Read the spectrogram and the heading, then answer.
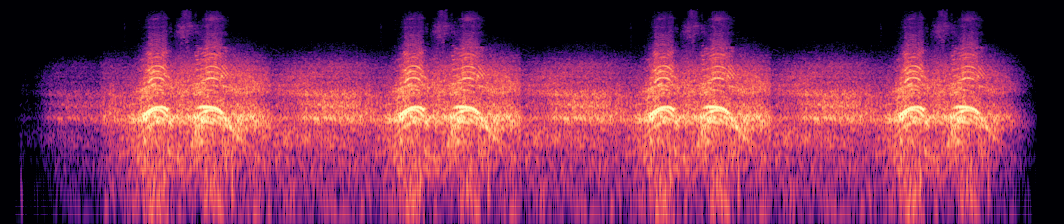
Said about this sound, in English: It's important to delve into the history of this cheer.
